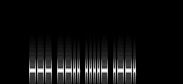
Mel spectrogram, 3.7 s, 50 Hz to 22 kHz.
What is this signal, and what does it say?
Morse code, heard as a keyed tone, about 31 wpm, 700 Hz. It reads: OZ4P
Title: DXCC-100 Call Signs - 4 Characters - Repeated 2x - 30wpm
